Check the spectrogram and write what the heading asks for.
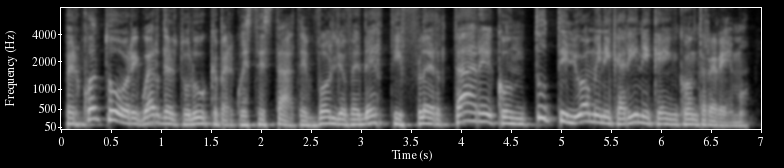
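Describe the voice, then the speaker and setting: A man voicing an anxious, flamboyant male friend who climbs into shrill high cries and turns bossy, in an audiobook. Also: big pitch swings, normal speed, slightly rough.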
